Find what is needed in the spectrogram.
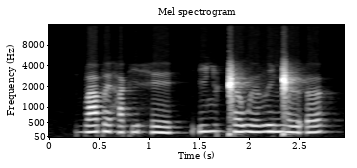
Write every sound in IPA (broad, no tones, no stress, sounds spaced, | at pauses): b a p ɛ h a k i h e | ʔ i ʎ ø ǁ œ w ø ð i ŋ͡ǁ ø ʔ œ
